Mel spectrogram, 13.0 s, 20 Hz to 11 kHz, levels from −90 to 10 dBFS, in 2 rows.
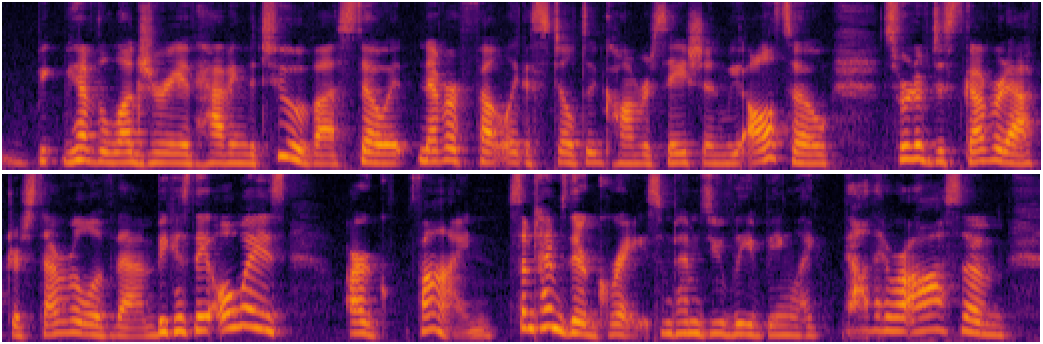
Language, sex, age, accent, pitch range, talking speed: English, female, 20-39, American, 180-220 Hz, 205 wpm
